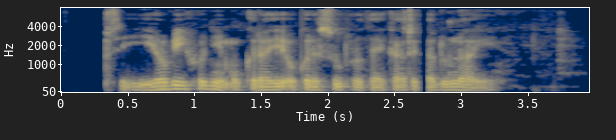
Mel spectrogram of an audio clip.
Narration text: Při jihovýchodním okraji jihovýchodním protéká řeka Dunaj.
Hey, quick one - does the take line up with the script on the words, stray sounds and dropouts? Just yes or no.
no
